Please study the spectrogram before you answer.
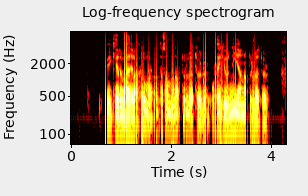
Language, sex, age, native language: Icelandic, male, 50-59, Icelandic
